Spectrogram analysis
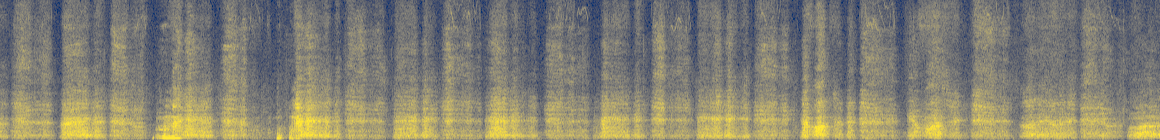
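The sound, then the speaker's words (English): Heavy, rhythmic panting runs through a timed interval workout. Many loud, ragged breaths follow one another in quick succession with short gaps between them throughout. “Just the soundtrack of breath.”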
